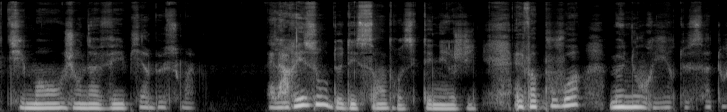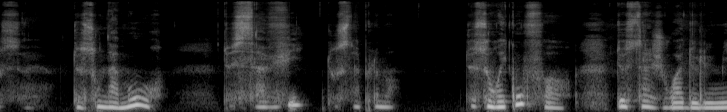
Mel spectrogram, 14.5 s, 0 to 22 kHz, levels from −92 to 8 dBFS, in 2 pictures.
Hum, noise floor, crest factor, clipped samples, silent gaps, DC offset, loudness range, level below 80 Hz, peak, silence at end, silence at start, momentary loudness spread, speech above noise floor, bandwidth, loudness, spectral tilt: none; -79 dBFS; 16 dB; under 0.1%; none; under 0.1%; 4 LU; -68 dBFS; -10 dBFS; 0 s; 0.1 s; 19 LU; 52 dB; over 20 kHz; -27 LUFS; -6.5 dB/octave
